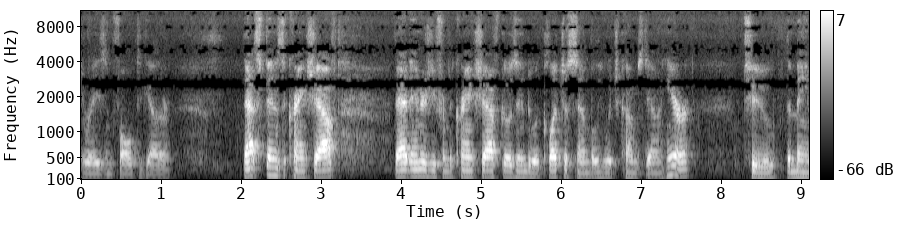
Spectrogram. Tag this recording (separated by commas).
Speech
